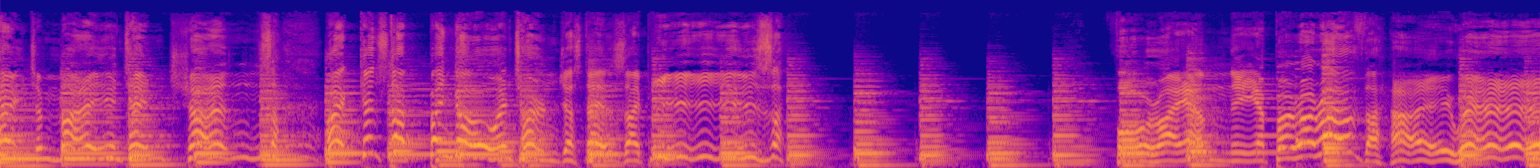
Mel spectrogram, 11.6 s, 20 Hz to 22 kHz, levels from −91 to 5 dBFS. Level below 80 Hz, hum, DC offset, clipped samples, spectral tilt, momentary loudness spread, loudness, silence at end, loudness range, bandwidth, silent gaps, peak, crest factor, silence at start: -46 dBFS; none; under 0.1%; under 0.1%; -4.5 dB/octave; 11 LU; -19 LUFS; 0 s; 5 LU; 16.5 kHz; none; 0 dBFS; 18 dB; 0 s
